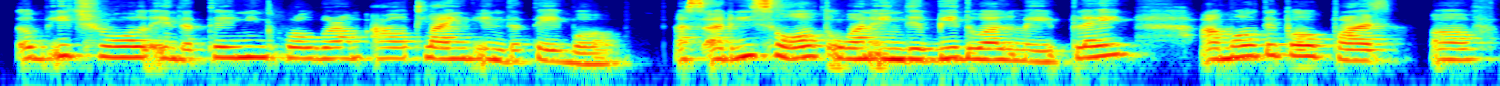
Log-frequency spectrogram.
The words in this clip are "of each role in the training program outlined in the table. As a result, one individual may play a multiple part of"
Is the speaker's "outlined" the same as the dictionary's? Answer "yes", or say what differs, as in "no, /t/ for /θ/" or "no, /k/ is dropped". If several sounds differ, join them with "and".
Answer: yes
